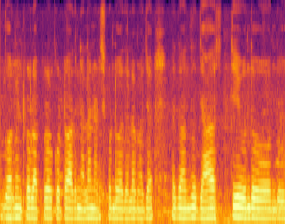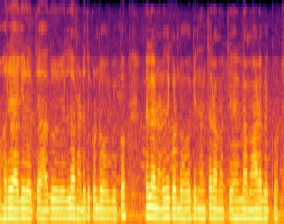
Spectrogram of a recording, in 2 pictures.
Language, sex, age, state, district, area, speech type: Kannada, male, 18-30, Karnataka, Kolar, rural, spontaneous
